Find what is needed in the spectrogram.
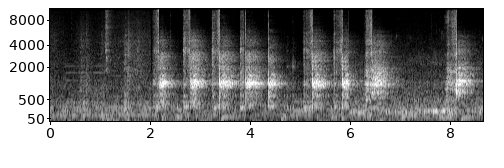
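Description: Chef's knife slicing a cucumber on a wooden cutting board: a run of sharp knocks of the blade striking the board, about two a second, starting about two seconds in.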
